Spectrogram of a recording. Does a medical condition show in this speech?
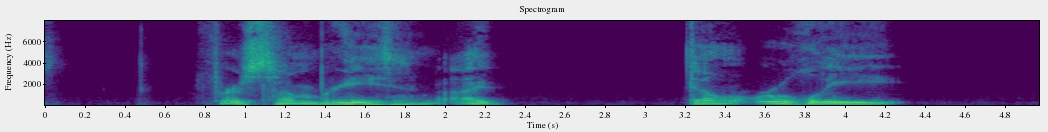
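Yes: spinocerebellar ataxia.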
